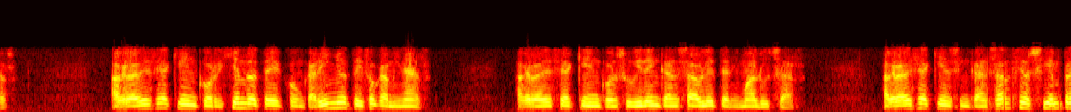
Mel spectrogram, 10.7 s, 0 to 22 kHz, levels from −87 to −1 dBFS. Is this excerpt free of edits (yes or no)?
yes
